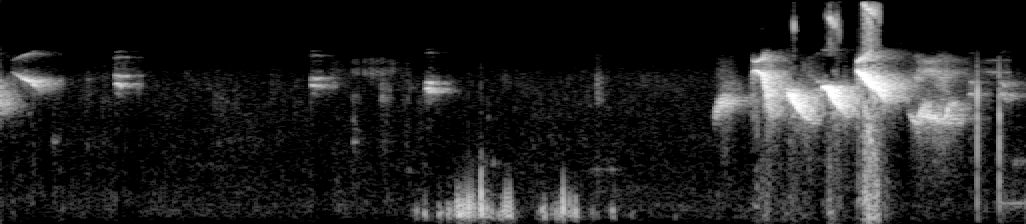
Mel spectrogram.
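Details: Caged green-winged saltator from Garça, São Paulo, Brazil: short whistled notes and a pause with low background noise, then a loud burst of rich, slurred whistled phrases with sharp clicks.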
